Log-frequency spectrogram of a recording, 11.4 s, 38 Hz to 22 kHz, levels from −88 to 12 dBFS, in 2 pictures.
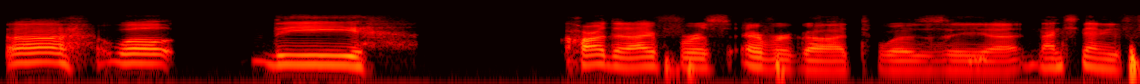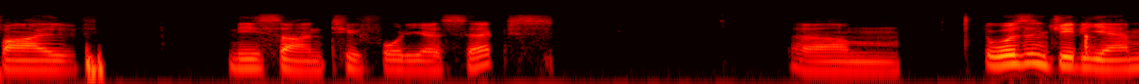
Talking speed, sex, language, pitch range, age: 100 wpm, male, English, 110-150 Hz, 20-39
